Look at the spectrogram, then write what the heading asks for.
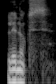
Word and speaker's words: Linux: and I made uh Linux and it is pronounced Linux it's a very short file of a couple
